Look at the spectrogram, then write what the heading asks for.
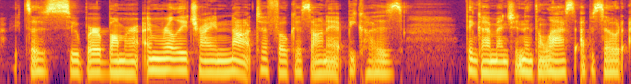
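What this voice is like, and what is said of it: Sick, congested-sounding voice. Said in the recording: “If you can't tell from my voice, I have been sick.”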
